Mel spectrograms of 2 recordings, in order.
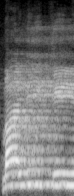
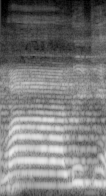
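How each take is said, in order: First: The first vowel is kept short. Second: The first vowel is held long. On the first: "Tapi kita juga dengar Maliki Yaumiddin" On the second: "Kalau panjang Maliki harusnya ada alif"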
